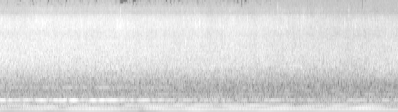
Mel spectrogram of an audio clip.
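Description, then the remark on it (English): A steady, even wash of ocean water hisses continuously over the sand at the shore, like gentle surf, with low sustained humming tones underneath and no voices. “As we enjoy the warmth of the sun and the sound and feel of the water, let's take in a few more nice, deep breaths.”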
